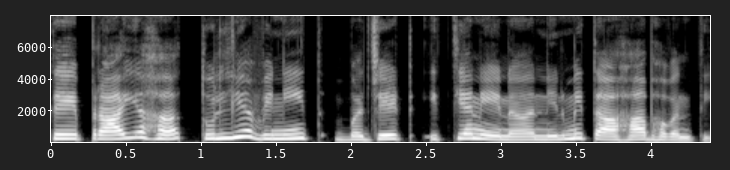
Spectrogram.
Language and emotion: Sanskrit, neutral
